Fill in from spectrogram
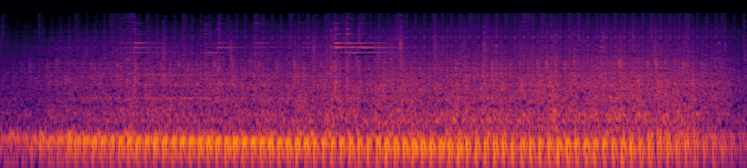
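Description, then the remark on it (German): A train rumbles steadily, its engine giving a deep, pulsing chug with a fast regular rhythm and faint higher squeals on top, continuous for the whole stretch with no voices. “This is a train.”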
